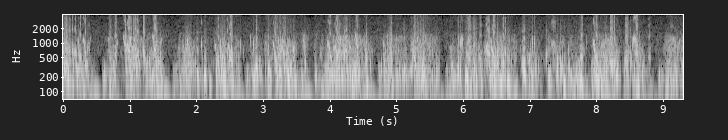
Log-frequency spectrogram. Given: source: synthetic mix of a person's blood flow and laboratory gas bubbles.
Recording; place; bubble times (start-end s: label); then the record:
Doppler ultrasound of blood flow; precordium
0.00-0.43 s: bubbles
0.66-0.83 s: bubbles
0.87-1.53 s: bubbles
1.77-2.73 s: bubbles
2.79-3.69 s: bubbles
3.76-3.84 s: bubbles
3.88-4.68 s: bubbles
4.74-5.66 s: bubbles
5.79-6.81 s: bubbles
6.85-7.17 s: bubbles
7.22-7.88 s: bubbles
7.91-8.74 s: bubbles
8.77-8.83 s: bubbles
9.03-9.32 s: bubbles
From the record:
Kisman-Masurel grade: 444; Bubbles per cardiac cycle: continuous sound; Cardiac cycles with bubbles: 100%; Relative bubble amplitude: maximal (0.775 to 0.999); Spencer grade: 4 (maximum detectable bubble signal sounding continuously throughout systole and diastole of every cardiac period, and overriding the amplitude of the normal cardiac signals); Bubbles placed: anywhere in the cardiac cycle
